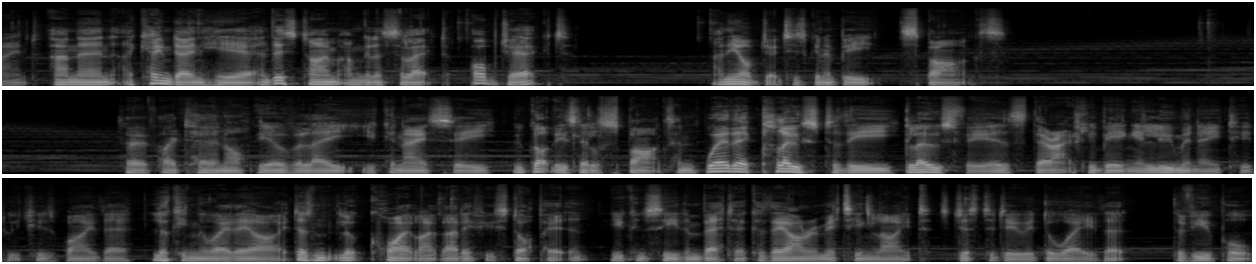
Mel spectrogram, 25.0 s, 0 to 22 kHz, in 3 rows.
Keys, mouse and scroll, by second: 0.2-0.7 scroll down 1, 1.2 click, 3.8 scroll down 1, 4.6 click, 11.6 scroll up 1, 19.6 click, 23.1 click, 24.6-25.0 scroll down 1.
